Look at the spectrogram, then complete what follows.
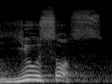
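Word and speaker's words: Ἰησοῦς: When the name was written in Greek, it became Isos, pronounced Iusos, and also means Yahweh saves.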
